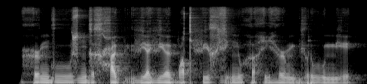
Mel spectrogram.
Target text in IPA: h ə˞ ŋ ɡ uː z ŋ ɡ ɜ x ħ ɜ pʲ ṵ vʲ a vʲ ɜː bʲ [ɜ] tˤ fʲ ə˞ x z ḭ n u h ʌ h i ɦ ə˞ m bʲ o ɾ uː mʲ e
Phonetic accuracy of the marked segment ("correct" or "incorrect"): incorrect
